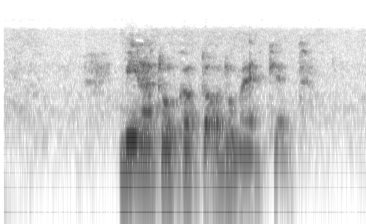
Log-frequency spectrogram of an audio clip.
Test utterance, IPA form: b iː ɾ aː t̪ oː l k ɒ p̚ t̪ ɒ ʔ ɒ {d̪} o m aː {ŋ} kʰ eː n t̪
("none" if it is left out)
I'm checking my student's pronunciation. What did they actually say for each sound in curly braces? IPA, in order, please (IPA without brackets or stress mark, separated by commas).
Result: d̪, ɲ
